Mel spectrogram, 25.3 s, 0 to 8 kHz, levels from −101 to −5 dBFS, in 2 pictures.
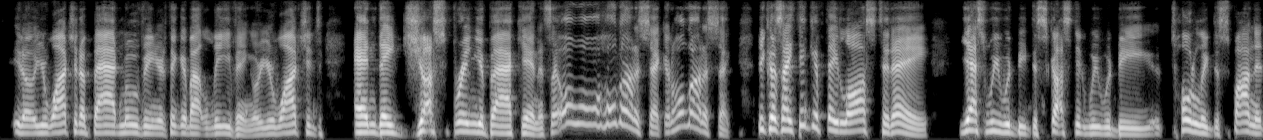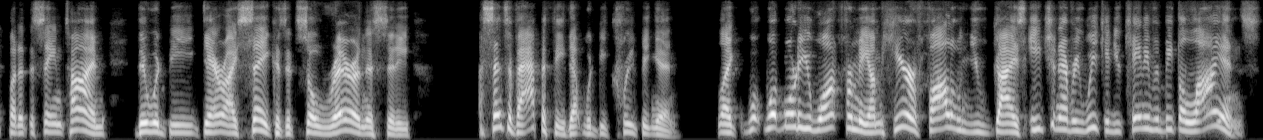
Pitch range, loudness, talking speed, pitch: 150-220 Hz, -22 LUFS, 250 wpm, 175 Hz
